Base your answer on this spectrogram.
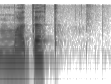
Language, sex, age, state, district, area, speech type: Kashmiri, female, 30-45, Jammu and Kashmir, Shopian, rural, read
